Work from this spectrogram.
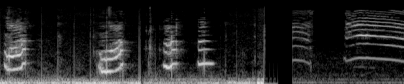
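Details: Domestic cat producing several quick, bright mews over a low indoor rumble, then a pause and one longer, clear meow, part of sounds intended to make a cat look for where they come from.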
